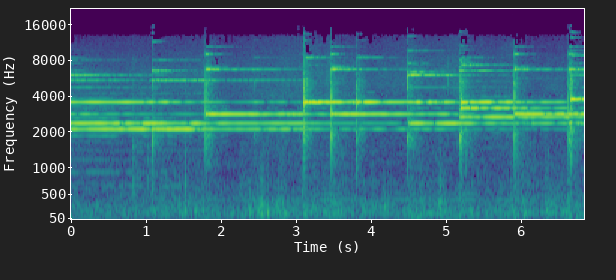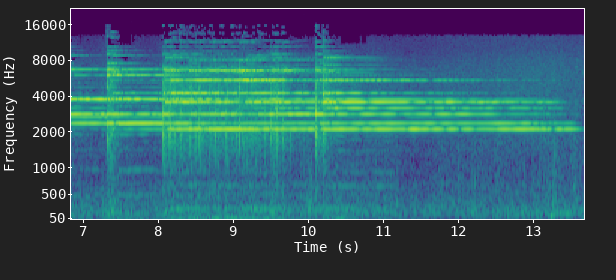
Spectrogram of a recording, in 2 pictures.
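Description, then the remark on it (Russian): Eight small bells ring out in a quick, irregular sequence of strikes, their bright tones overlapping and lingering, with a swell of denser ringing near the end over a low background rumble. “И всего тут 8 маленьких колокольчиков, да, но меня всего, так сказать, это...”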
